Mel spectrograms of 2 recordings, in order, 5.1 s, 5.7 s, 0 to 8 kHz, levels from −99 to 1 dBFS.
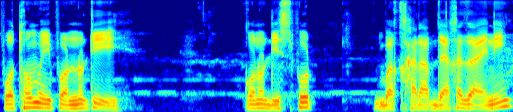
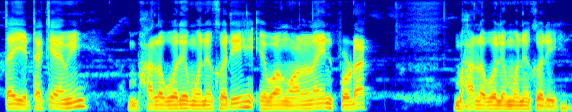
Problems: constant background noise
